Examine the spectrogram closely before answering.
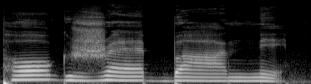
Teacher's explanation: So we see the same phoneme twice, even though it's spelled differently. The accent is on the penultimate syllable.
